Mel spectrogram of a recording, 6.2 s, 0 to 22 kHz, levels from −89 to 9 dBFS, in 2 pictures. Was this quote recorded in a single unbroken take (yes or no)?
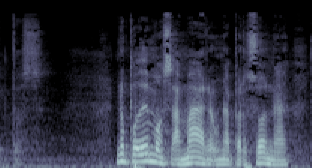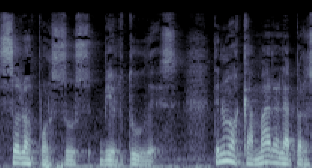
yes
